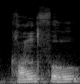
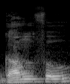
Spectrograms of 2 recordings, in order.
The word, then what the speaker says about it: Kung Fu: it be karate Taekwondo Kung Fu Gung Fu because there's two ways of pronouncing it but one feels that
